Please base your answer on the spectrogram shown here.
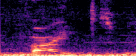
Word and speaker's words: wit: Original word for white rhino was vite. Vite means wide in apricot, but over time it was misheard and mispronounced and it turned into the white rhino.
